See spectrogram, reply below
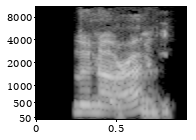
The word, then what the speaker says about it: Lunara: Is there an easy way to say it? – Lunara. – Lunara. All right. Thank you for pronouncing it for me so I can hear it.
